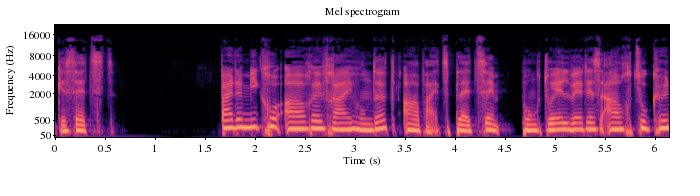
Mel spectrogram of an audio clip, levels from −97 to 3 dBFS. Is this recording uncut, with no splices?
no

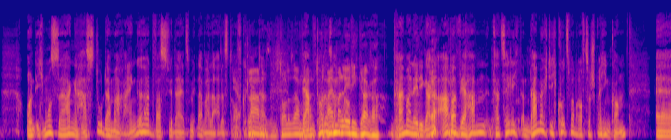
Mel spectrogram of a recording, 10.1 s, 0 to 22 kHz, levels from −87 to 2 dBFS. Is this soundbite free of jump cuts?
yes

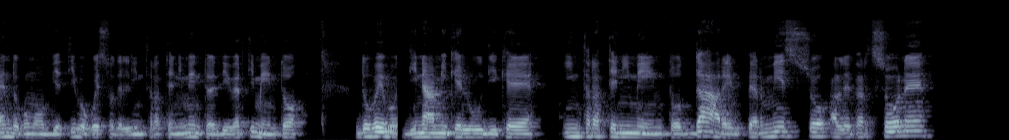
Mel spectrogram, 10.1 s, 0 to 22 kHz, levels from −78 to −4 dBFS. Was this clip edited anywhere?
yes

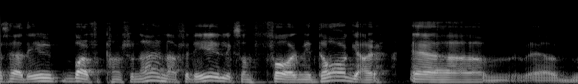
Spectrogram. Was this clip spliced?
yes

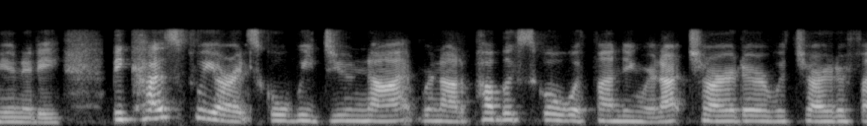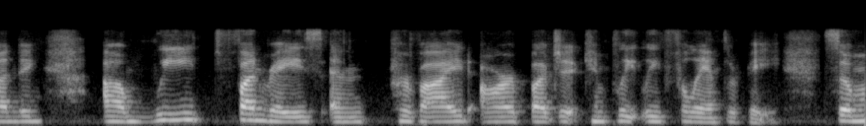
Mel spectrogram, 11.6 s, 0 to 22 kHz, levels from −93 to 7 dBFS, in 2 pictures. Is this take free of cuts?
no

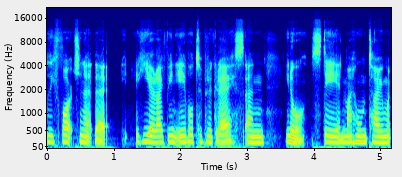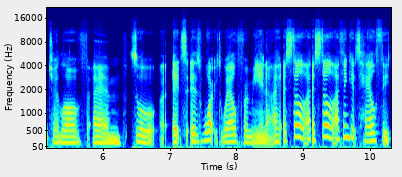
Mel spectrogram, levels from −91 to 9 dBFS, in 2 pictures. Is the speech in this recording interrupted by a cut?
yes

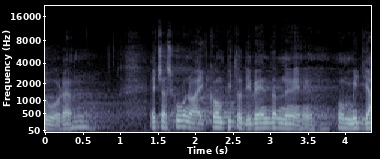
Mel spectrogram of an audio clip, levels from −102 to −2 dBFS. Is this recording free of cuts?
yes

